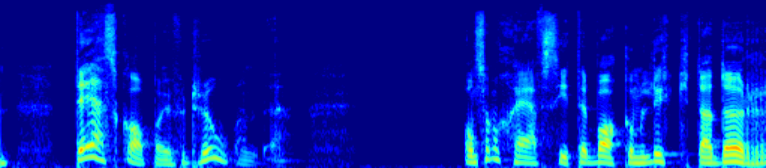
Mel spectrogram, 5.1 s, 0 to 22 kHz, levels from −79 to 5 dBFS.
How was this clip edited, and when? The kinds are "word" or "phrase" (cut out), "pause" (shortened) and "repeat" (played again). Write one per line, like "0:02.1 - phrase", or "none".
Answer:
0:03.2 - word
